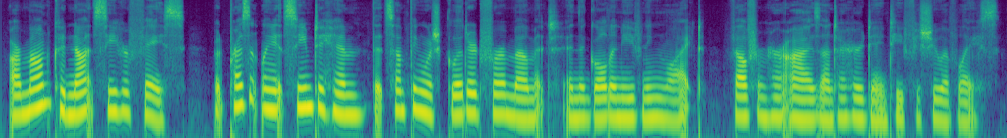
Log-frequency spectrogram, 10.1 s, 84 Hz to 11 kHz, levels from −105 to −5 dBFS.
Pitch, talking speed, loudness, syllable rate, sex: 190 Hz, 200 wpm, -18 LUFS, 5.2 syllables/s, female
